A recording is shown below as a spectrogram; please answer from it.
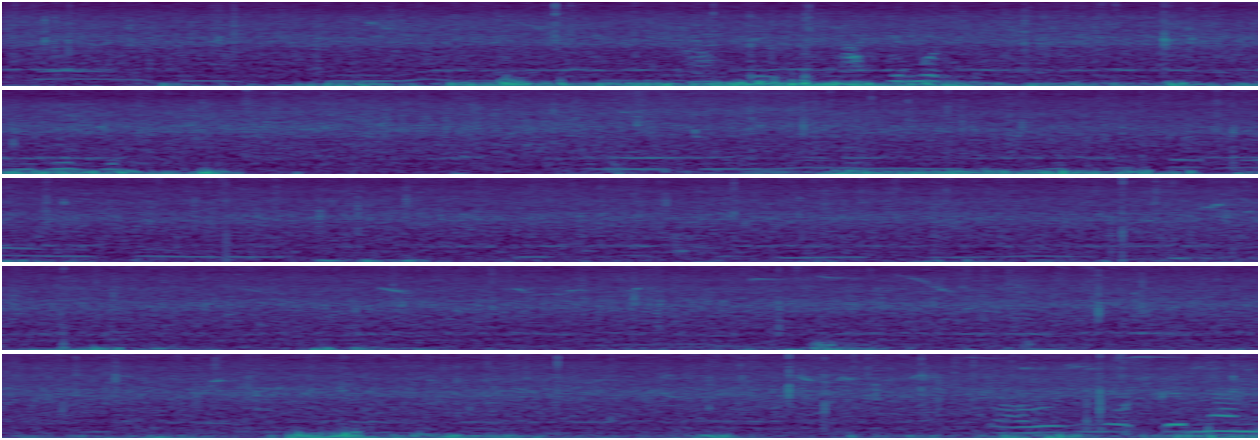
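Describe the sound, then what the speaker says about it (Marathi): Heavy rain pouring down under trees in a village, a constant hiss of drops on leaves and surfaces with intermittent lower patters, while people talk over it at times. "पाऊस मोठे झालेलं आहे."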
